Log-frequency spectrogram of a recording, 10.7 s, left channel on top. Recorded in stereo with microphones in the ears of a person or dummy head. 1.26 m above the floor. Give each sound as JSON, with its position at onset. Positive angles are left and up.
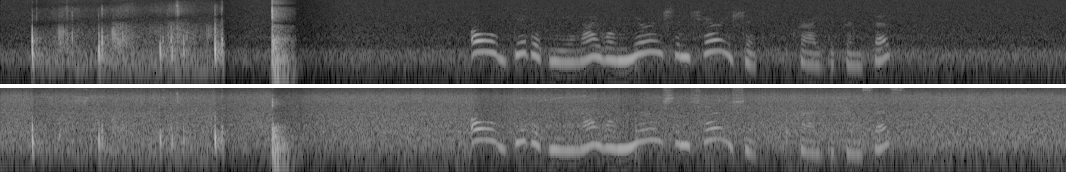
{"t": 0.3, "sound": "running footsteps", "side_deg": 20}
{"t": 2.7, "sound": "a thud", "side_deg": 50}
{"t": 4.7, "sound": "a woman speaking", "side_deg": -80}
